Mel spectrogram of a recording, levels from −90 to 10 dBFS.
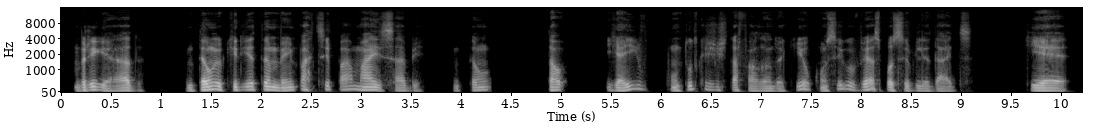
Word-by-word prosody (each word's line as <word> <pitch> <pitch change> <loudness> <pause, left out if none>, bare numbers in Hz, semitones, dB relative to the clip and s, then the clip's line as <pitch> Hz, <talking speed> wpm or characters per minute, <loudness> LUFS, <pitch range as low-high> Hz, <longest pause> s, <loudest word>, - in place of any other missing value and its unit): Obrigado. 110 -4 +2 0.4
Então 120 +6 +7
eu 140 - +6
queria 130 +2 +1
também 120 -4 +4
participar 140 +2 -4
mais 125 -6 +3
sabe, 100 -4 -6 0.3
então 110 +4 -6 0.6
tal - - +1 0.4
e 115 -2 0
aí 140 +10 +1 0.3
com 110 -3 -3
tudo 150 - -4
que 145 - -14
a - - -8
gente 125 -1 -10
está 110 - -5
falando 95 -3 -6
aqui - - -9
eu - - -1
consigo 145 +8 -6
ver 125 +4 +2
as - - 0
possibilidades 95 -6 -5 0.5
que 105 -1 +4
é 100 -1 +2
110 Hz, 160 wpm, -26 LUFS, 100-130 Hz, 0.6 s, Então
